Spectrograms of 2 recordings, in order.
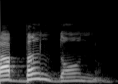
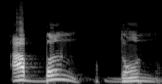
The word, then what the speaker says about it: abandono: O abandono. Olha que pronúncia bonita dessa palavra, né? Abandono.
